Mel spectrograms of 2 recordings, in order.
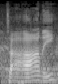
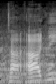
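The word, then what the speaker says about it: Tagane: It's a silent G spelled tag A N E. Tag A N E. Well, it's Yeah, it's got tag written up there with the zero, but it's uh tani.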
